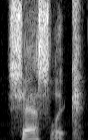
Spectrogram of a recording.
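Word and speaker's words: Schaschlik: It's s, which I think the German pronunciation, the prefix of that word would be shaz. Chasslick, but it's S C H A S C H L I K.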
